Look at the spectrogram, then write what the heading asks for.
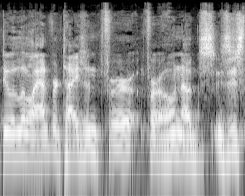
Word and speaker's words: ONUG: Some people call it ONUG. Okay. I prefer ONUG. Yeah. Phonetically, that's correct. Or I guess as it would be pronounced in English class, it would be that would be right.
